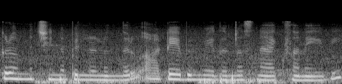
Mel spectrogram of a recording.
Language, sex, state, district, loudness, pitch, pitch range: Telugu, female, Andhra Pradesh, Srikakulam, -15 LUFS, 220 Hz, 200-245 Hz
